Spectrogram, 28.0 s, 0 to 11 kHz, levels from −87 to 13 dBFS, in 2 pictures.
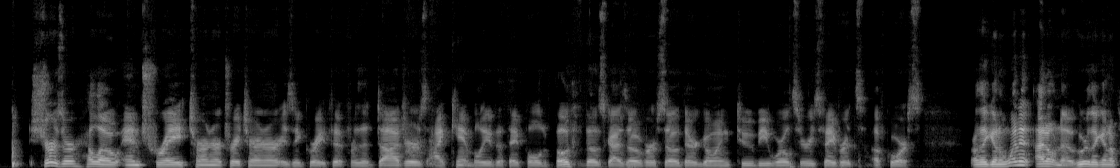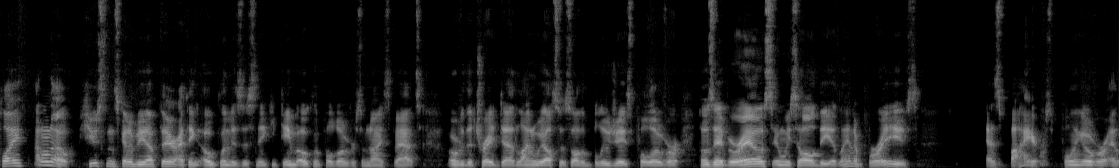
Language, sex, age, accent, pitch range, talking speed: English, male, 30-49, American, 100-125 Hz, 210 wpm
